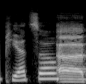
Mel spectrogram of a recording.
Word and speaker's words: piezo: And you know, if you go along with your your crystal idea, as far as how you say it, the piezo? – Piezo is how piezo. I say it.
